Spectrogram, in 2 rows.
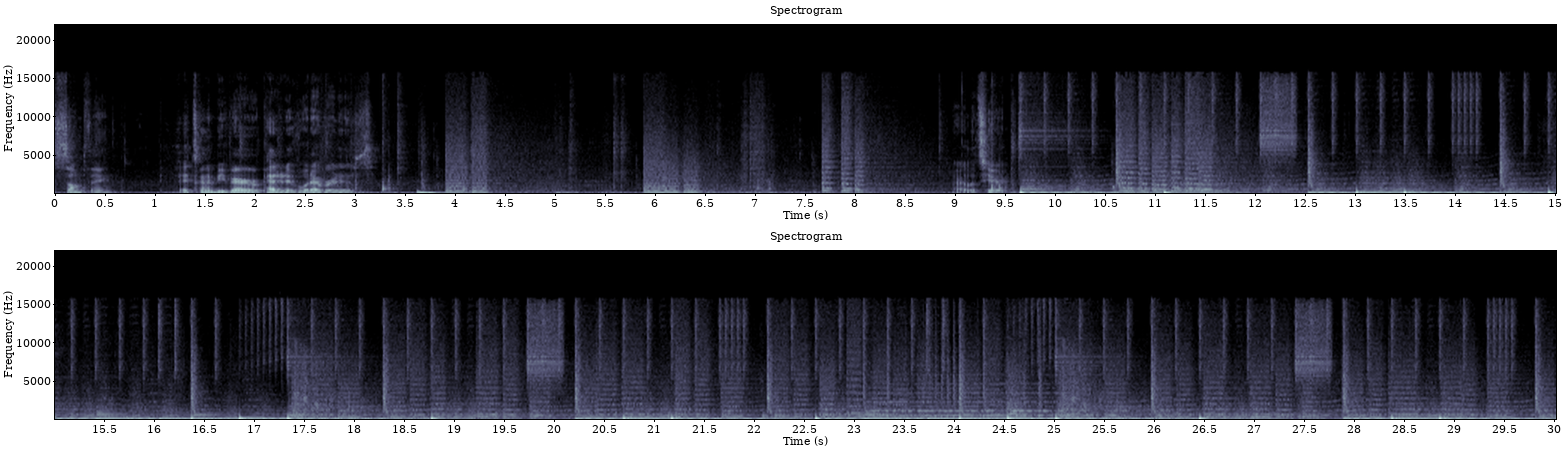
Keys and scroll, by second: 2.1 ctrl+s.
